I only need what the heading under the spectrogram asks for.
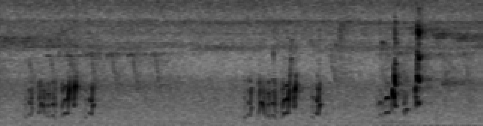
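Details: Cream-vented bulbul kept as a decoy bird, singing three short clusters of bubbly, chirping notes spread over four seconds, fairly faint against a steady background hiss.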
